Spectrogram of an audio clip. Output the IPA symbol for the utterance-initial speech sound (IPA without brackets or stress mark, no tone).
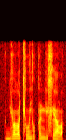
bʲ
